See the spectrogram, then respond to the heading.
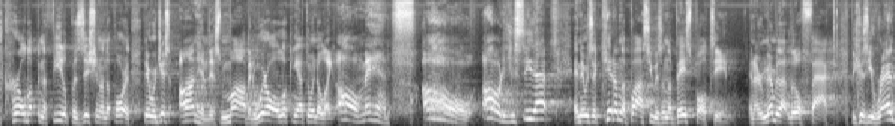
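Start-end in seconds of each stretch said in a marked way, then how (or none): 4.5-7.4 high, drawn-out "oh" of a shocked spectator; raised-pitch retold astonishment; gawking onlooker. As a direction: imitate kids reacting to a fight. Bus riders gawking at fight.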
